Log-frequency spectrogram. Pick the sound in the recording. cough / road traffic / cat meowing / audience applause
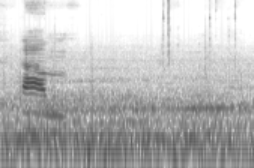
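road traffic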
